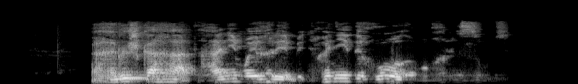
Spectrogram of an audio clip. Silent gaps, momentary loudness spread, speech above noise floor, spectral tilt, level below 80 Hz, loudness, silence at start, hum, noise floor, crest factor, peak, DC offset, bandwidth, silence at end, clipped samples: none; 18 LU; 53 dB; -5.5 dB/octave; -56 dBFS; -14 LUFS; 0.9 s; none; -68 dBFS; 16 dB; 0 dBFS; under 0.1%; 8 kHz; 0.75 s; under 0.1%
